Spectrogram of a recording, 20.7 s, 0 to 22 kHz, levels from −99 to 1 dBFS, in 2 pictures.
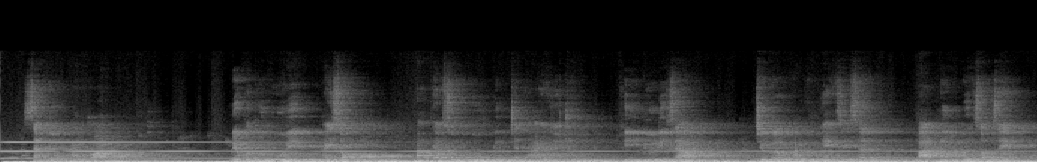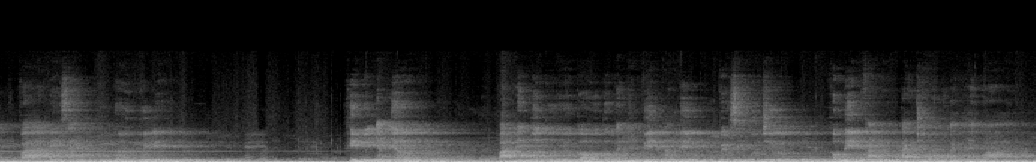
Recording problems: room echo; strong; dies away in 2.6 s
off-mic speech; far
background music; loud; throughout; 10 dB below the speech
chatter from many people; noticeable; throughout; 20 dB below the speech
low rumble; noticeable; throughout; 15 dB below the speech

